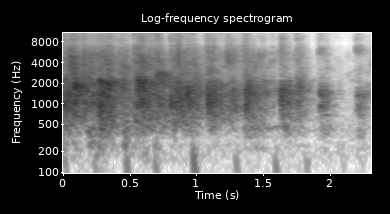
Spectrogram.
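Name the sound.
round of applause at conference hall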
